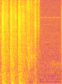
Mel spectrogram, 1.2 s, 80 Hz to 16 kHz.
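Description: CG15 fire in the Free Fire video game: a rapid burst of about four close, punchy shots in quick rhythm, then a pause and one more shot.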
